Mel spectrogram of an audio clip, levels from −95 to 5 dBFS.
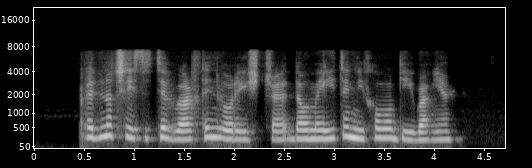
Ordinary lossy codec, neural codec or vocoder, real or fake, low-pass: none; codec, 16 kHz in and 24 kHz out, 0.8 kbps, FocalCodec, streaming, 65536 codes; fake; 7.2 kHz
